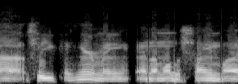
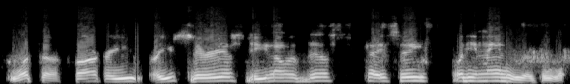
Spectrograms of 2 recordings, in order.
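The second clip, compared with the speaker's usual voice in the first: shocked; 7 semitones higher than usual. Real, not acted. Shocked by news on stream.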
